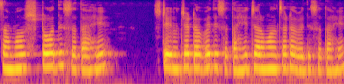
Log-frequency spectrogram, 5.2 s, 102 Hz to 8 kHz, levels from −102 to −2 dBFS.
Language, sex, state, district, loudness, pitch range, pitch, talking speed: Marathi, female, Maharashtra, Dhule, -17 LUFS, 225-245 Hz, 235 Hz, 140 wpm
